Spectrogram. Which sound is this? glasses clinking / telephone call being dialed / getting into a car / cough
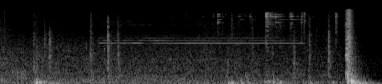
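getting into a car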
